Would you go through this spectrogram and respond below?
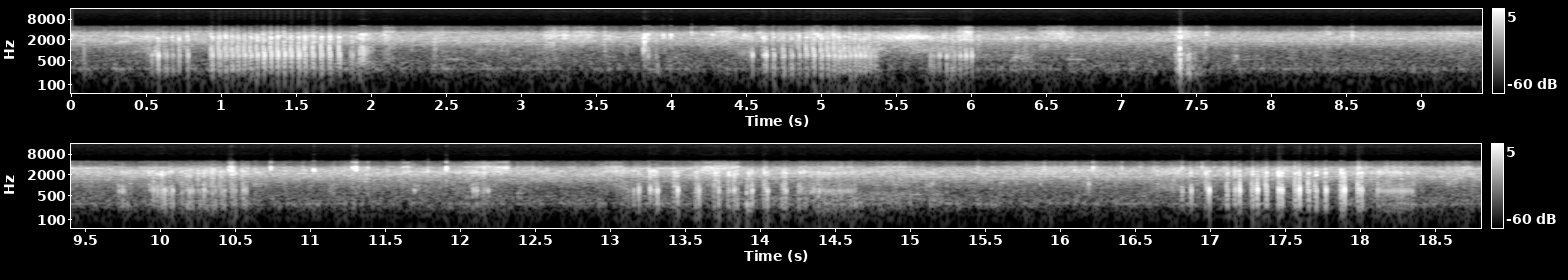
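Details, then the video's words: Pug puppy snoring in its sleep, with uneven rattling, purr-like bursts of varying length scattered irregularly through the recording, separated by short quieter breaths and a constant low hiss. "Pug Pup Snoring"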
